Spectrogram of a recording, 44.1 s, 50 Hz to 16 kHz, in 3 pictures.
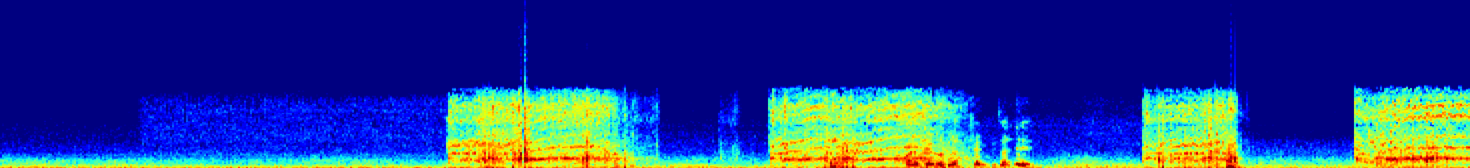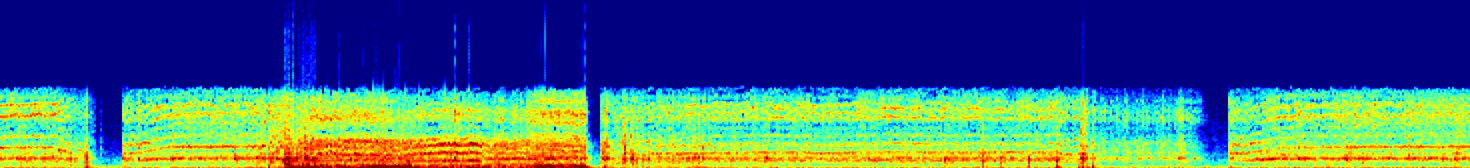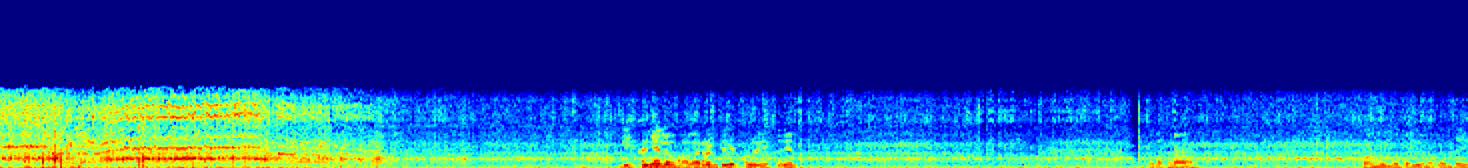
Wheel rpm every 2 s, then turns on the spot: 0, 0, 160, 80, 170, 50, 80, 190, 220, 220, 210, 260, 250, 190, 270, 240, 140, 60, 60, 60, 60, 70.
6-8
